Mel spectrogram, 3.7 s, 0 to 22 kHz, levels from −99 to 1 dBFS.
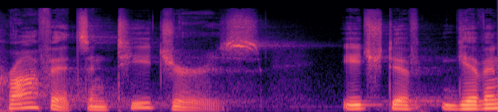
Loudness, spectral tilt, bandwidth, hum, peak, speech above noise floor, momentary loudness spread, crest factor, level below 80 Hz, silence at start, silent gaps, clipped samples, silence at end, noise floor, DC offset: -28 LUFS; -5.5 dB/octave; 16 kHz; none; -10 dBFS; 35 dB; 7 LU; 18 dB; -60 dBFS; 0 s; none; under 0.1%; 0 s; -61 dBFS; under 0.1%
